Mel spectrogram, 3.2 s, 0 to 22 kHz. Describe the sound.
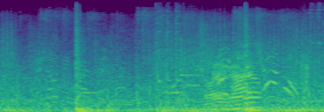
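Gunfire in a video game, with the player cycling weapons such as a 40 millimeter volley gun and a rocket launcher. A couple of sharp, moderately loud bursts stand out against a busy, rumbling background.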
